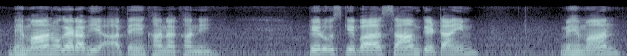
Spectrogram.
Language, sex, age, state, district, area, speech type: Urdu, male, 30-45, Uttar Pradesh, Balrampur, rural, spontaneous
